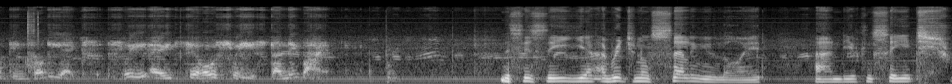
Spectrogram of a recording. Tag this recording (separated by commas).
Radio, Speech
